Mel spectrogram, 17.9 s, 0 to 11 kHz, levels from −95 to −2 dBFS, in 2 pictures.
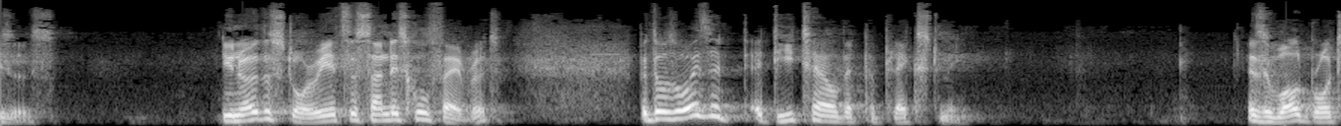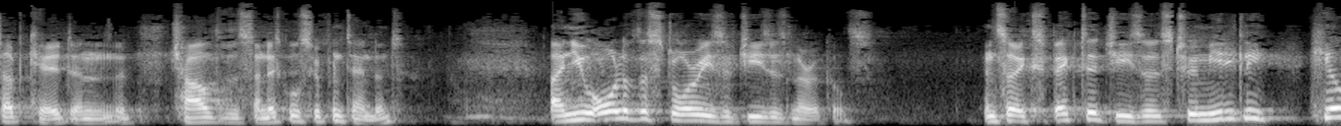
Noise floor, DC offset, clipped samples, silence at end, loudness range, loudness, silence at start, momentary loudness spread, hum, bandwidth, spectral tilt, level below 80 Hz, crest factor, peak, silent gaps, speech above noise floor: -60 dBFS; under 0.1%; under 0.1%; 0 s; 5 LU; -14 LUFS; 0 s; 16 LU; none; 9.8 kHz; -6 dB/octave; -68 dBFS; 16 dB; 0 dBFS; none; 46 dB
